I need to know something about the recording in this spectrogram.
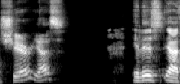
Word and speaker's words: Cher: You founded a company called Share, yes? It is, yeah. So it's called Share, and I named it not because I love the singer, It's but spelled she does C-H-E-R, kind. not spelled S-H-A-R-E.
